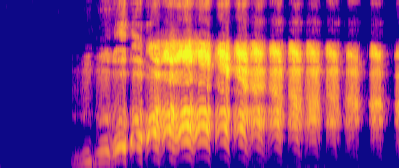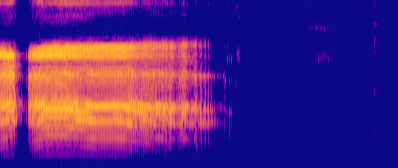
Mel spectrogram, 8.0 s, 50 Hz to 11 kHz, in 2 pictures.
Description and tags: evil laugh-06
After making them ash up with Analogchill's Scream file i got bored and made this small pack of evil laughs.
cackle, evil, laugh, male, single, solo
